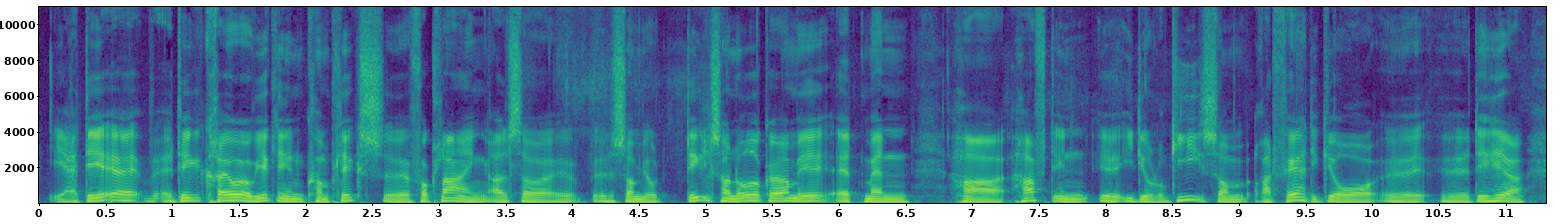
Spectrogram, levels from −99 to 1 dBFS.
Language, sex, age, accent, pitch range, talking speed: Danish, male, 40-59, native, 120-150 Hz, 180 wpm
